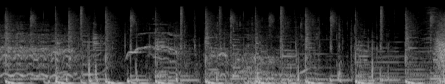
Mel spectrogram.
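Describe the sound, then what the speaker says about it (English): A horse whinnies with a rising, shaky neigh over a bouncy children's song, with steady beat and backing instruments throughout. "horse."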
